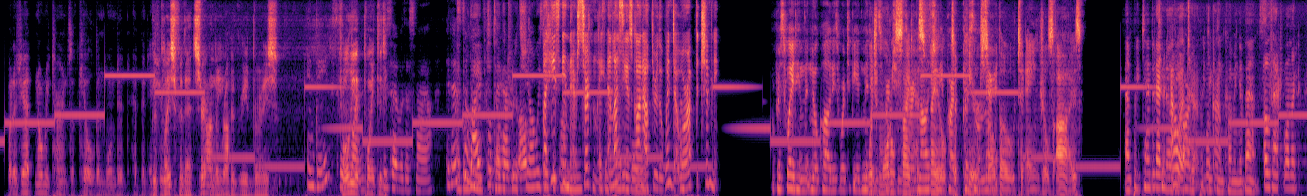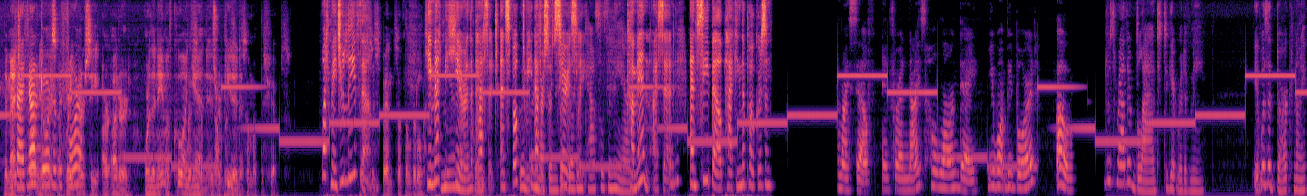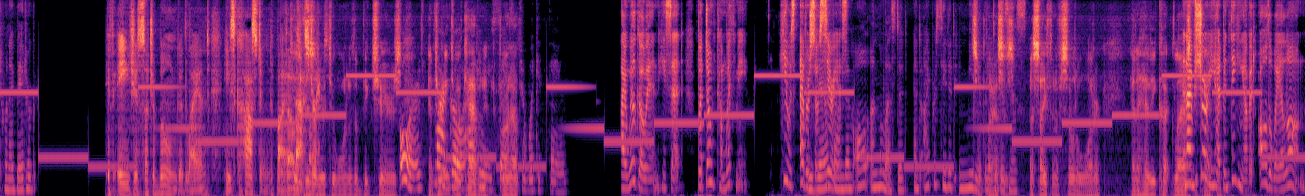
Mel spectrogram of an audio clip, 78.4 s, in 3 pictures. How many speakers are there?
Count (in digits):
10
